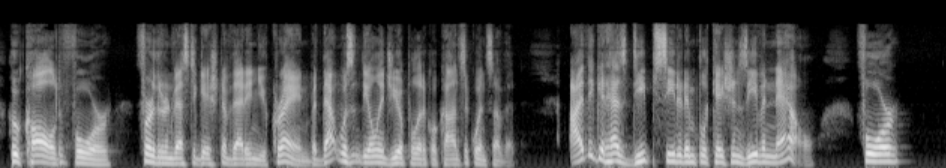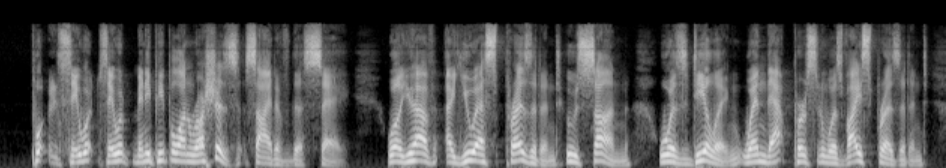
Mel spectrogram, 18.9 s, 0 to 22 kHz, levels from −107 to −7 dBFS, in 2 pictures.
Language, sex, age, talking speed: English, male, 30-49, 170 wpm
